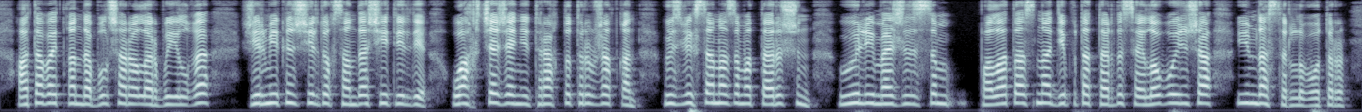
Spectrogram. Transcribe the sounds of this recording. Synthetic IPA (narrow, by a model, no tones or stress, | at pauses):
ɑt̪ɑpɑjt̪̚qɑnd̪ɑbʊlˠʃɑɾɑlˠɑɾbəjəlˠʁə | ʒ̥ijəɾmɑe̞kʲɪnʃɪʒelt̪ʰo̞qsɑnd̪ɑʃe̞t̪e̞ld̪e̞ | wɑqə̥t̪ʃɑʒæne̞t̪ʰʊɾɑq̚t̪ət̪ʰʊɾəpʒɑt̪̚qɑn | wɵzbe̞kʲɪst̪ɑnɑzɑmɑt̪ːɑɾəʏʃɪn | wɵlimæʒɪlɪsɪmpʰalˠat̪asənɑd̪ʲe̞put̪at̪ːɑɾd̪əsɑjlˠɑwbo̞jənʃɑʊjəmd̪ɑst̪əɾəlˠəpwo̞t̪əɾ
